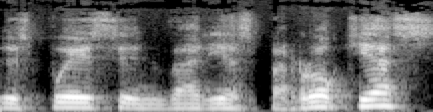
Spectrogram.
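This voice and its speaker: This man's voice has a dark, mellow tone. It sits fairly high in pitch and varies in an ordinary way. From Mexico, Tijuana (Baja California). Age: 70s. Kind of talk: interview.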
